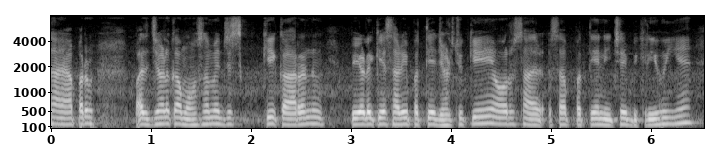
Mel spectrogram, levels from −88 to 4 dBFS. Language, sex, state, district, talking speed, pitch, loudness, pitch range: Hindi, male, Uttar Pradesh, Lucknow, 200 wpm, 155 Hz, -16 LUFS, 150-165 Hz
